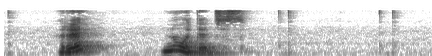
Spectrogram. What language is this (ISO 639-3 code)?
lav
